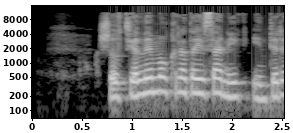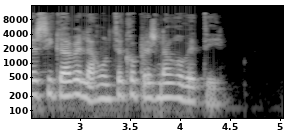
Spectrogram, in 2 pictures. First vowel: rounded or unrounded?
rounded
